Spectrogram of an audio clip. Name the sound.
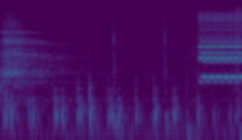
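telephone ringing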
